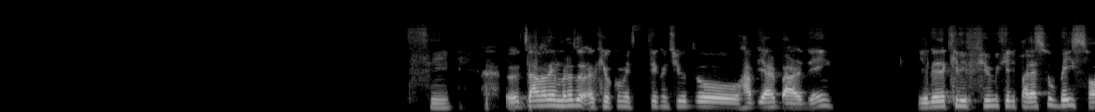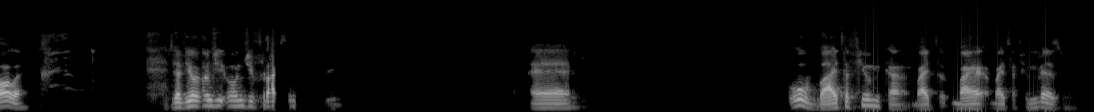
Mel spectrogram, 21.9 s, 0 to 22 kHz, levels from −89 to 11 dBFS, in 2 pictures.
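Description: From 19.36 s to the end, a filter restarted on every block produces a 25 Hz buzz. Each 40 ms block starts from silence, leaving a small transient at its edge. Unlike steady mains hum, the buzz rises and falls with the speech level.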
